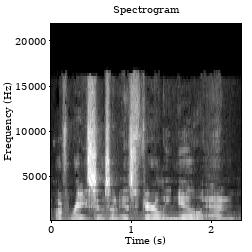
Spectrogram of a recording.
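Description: A man's voice: sits low, fairly even intonation, measured pace. A man giving explanatory documentary commentary with instrumental music behind him.

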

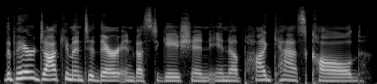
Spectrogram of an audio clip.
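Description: A woman's voice: fairly low pitch, normal speed, a bit bright, clear, resonant tone, dry recording, studio quality. A woman with an American accent hosting a radio show, reading scripted narration in a playful, conversational way. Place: dry studio.

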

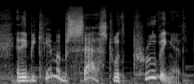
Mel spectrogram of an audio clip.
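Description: A male podcast host narrates and explains in a lively storytelling way. His voice is a bit high and gravelly, with very animated pitch. Faint music runs underneath. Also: a little fast. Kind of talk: scripted narration and interview.

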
